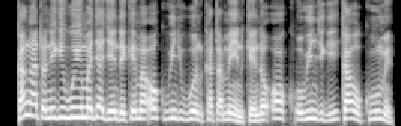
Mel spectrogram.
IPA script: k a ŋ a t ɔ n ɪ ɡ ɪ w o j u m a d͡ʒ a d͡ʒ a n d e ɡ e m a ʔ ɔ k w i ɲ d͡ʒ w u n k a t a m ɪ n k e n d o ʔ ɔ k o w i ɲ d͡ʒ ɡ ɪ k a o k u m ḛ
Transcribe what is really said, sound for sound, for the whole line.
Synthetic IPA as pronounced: k a ŋ a t ɔ n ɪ ɡ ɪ w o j u m a d͡ʒ a d͡ʒ e n d e k e m a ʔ ɔ k w i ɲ d͡ʒ w o n k a t a m ɪ n k e n d o ʔ ɔ k o w i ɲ d͡ʒ ɡ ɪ k a o k u m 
